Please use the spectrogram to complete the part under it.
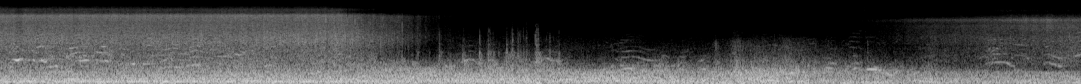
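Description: Children shout and call out nearby.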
